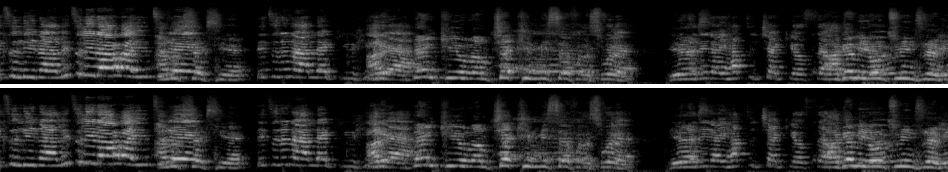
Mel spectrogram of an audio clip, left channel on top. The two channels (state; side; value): normal; both; correlation 0.07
